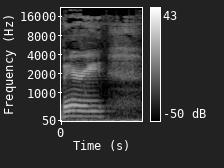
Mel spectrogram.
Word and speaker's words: Barre: So it is spelled b a r r e, but pronounced Berry.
